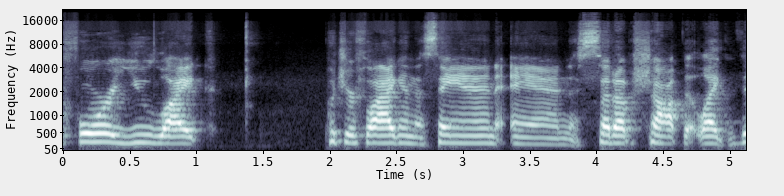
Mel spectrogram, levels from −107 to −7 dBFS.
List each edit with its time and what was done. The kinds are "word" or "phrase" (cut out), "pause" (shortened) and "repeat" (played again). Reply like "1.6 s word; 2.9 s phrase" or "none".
none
